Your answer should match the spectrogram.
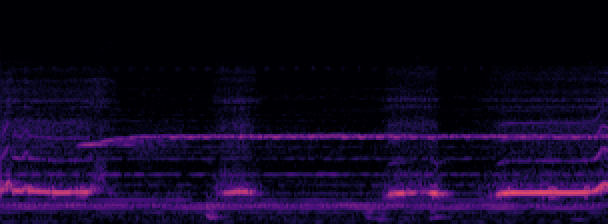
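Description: Hand whistle blown through cupped hands: a hooting note with a wavering vibrato. It drops away about a second in, sounds two short notes, and near the end returns as a long held, warbling note. A faint steady high tone sits underneath.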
